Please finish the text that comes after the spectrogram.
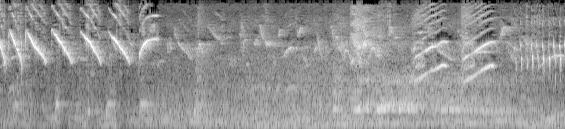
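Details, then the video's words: Canary song meant to coax young canaries into singing: a run of loud, evenly spaced descending chirps, then a quieter jumble of mixed notes with a few rising whistles and a closing buzzy trill. "PANCINGAN KENARI PAUD NGERIWIK NGEROLL GACOR EMOSI EFEKTIF UNTUK TERAPI KENARI MACET BUNYI"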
